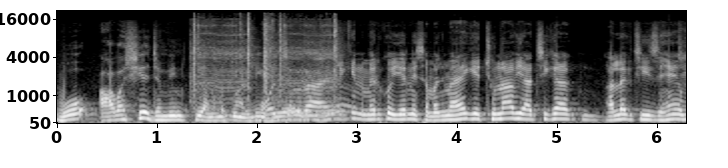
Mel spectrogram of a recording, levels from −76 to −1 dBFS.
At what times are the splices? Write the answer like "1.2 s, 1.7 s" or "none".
2.3 s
